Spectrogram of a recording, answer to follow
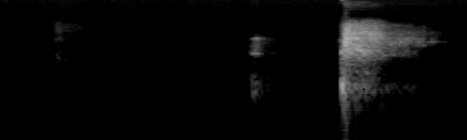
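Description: A person's single short cough, sudden and loud, near the end, with a faint brief sound just before it.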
